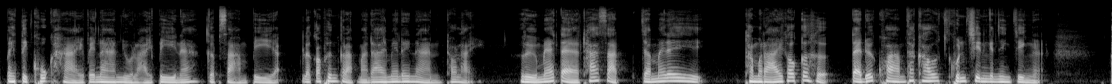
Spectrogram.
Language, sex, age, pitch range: Thai, male, 20-39, 100-130 Hz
